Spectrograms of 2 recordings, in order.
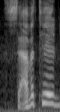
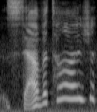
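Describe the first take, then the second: First: The ending rhymes with the word savage. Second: The ending rhymes with the word sabotage. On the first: "like Savage but with a vat in the middle" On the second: "like Sabotage but with a V"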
